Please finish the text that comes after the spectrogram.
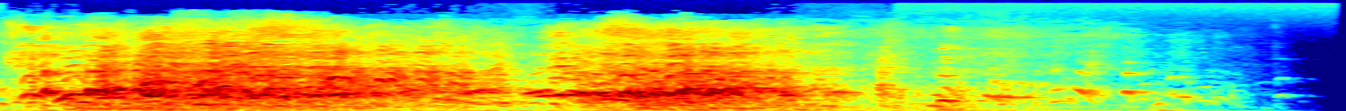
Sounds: laughter, human group actions, human voice, crowd

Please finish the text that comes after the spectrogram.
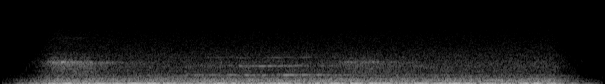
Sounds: rail transport, train, vehicle

